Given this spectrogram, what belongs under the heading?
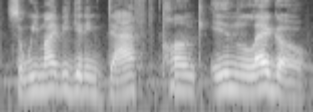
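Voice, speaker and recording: A man's voice: a little high, measured pace, darkish tone. A man hosting a podcast, chatting casually about films and comics in an informal, slangy way. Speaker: podcast host.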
